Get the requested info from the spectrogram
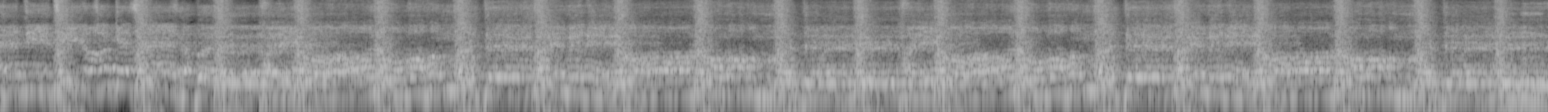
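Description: A noha, a Shia lament, chanted by male voices with a chorus over a steady, regular beat.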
